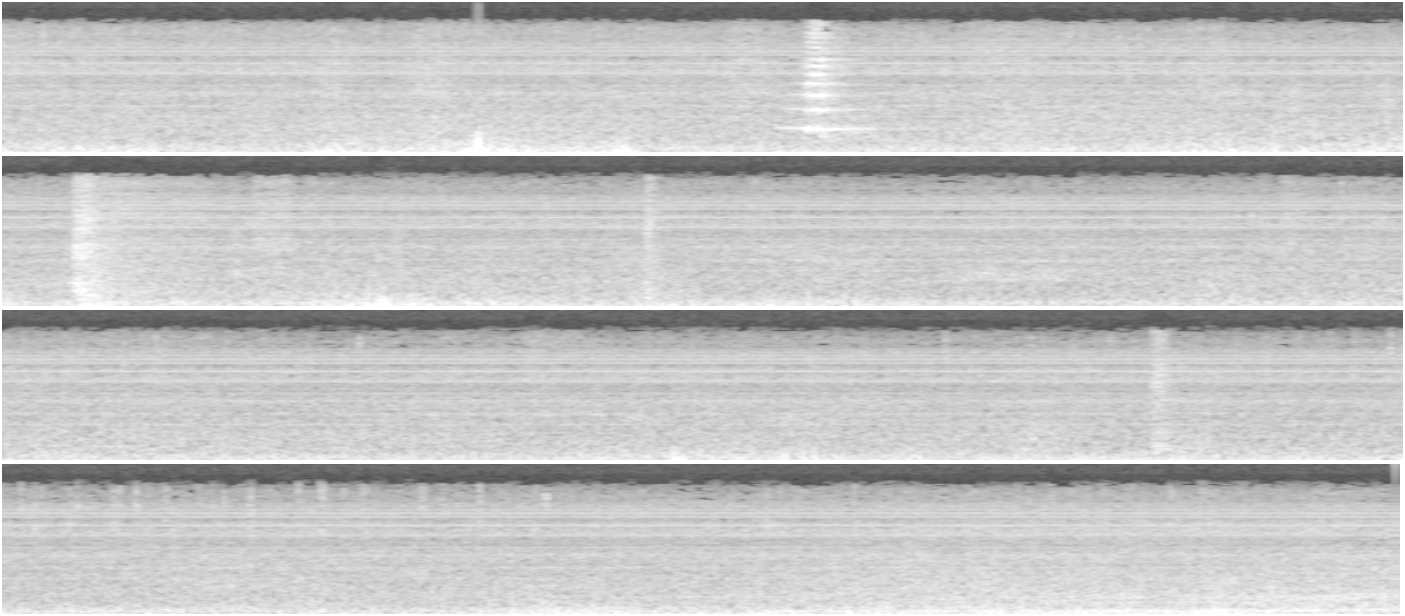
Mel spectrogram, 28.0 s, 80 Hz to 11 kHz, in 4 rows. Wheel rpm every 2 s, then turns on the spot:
0, 0, 0, 0, 0, 0, 0, 0, 0, 0, 0, 0, 0, 0.
none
